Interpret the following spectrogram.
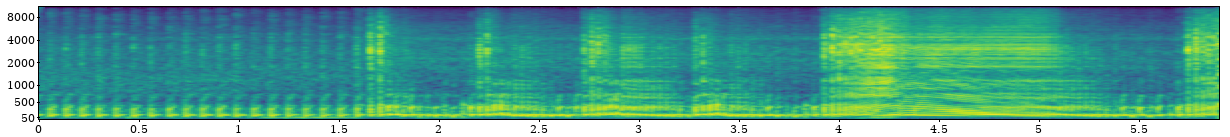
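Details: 2012 Honda CBR250R single after tank cleaning and fuel pump replacement, in neutral: loud exhaust fires up from cranking, blips, settles to a slightly lumpy but acceptable idle while warming; normal running after start.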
